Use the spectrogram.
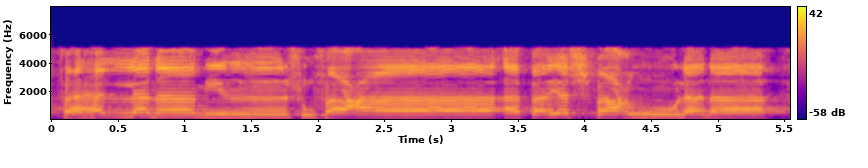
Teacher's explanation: هذه لام ساكنة وقعت في حرف هل وبعدها لام مثلها فوجب الإدغام، ويقال عنها لام حرف وحكمها وجوب الإدغام.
